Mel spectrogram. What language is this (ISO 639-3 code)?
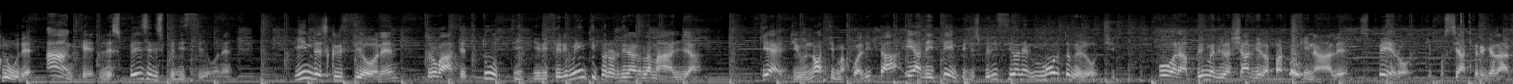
ita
